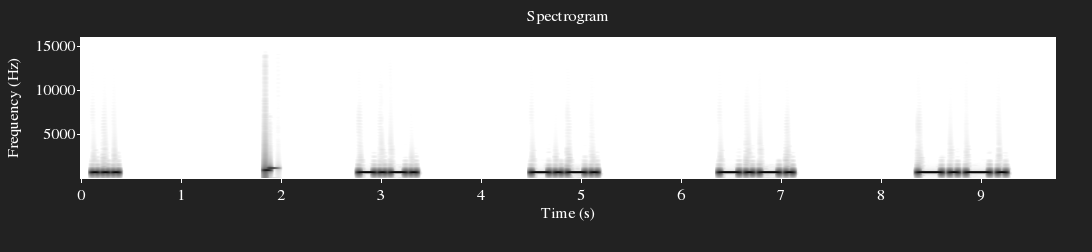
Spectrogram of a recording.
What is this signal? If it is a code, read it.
Morse code, heard as a keyed tone, about 20 wpm, spaced as for 6 wpm, 700 Hz. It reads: S CCCC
